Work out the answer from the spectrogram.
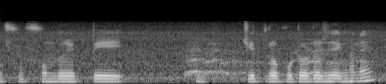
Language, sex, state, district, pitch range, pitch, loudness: Bengali, male, West Bengal, Cooch Behar, 135-140 Hz, 135 Hz, -17 LUFS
